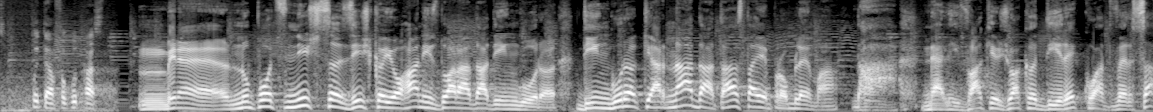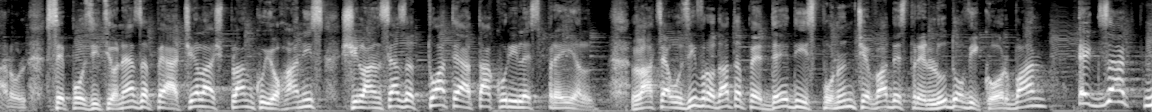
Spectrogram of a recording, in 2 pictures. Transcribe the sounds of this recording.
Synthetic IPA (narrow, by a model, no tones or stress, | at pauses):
put̪eamfəkut̪ast̪a | bine̞nupo̞t̪sʲnit͡ʃʲsəzit͡ʃʲkəjo̞ɦanis̬d̪oaɾad̪ad̪iŋɡuɾə̰d̪iŋɡuɾəkʲarnad̪at̪əast̪aje̞pɾo̞̰ble̞ma̰ | d̪anea̰liva̰kʲeʒoakəd̪iɾe̞k̚t̪̚kuad̪ve̞rsaɾṵlse̞po̞zit̪sio̞̰neazəpe̞at͡ʃe̞laʃʲplankujo̞ɦanis | ʃilanseazət̪oat̪e̞at̪akuɾile̞spɾeje̞̰l | la̰t̪sʲauzit̪vɾeod̪at̪əpe̞d̪e̞d̪ispunɨnd̪̚t͡ʃe̞vad̪e̞spɾe̞lud̪o̞viko̞̰rban | e̞ɡzak̚t̪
